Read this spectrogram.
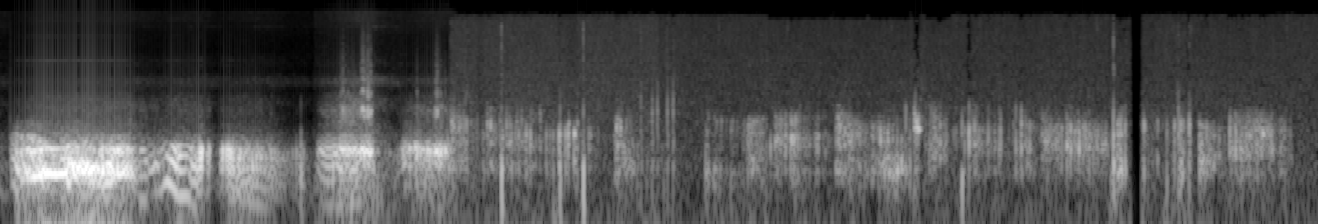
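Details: One person's own stomach growling, recorded as sound only: loud, low gurgling rumbles, then a long run of softer bubbling and gurgles.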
